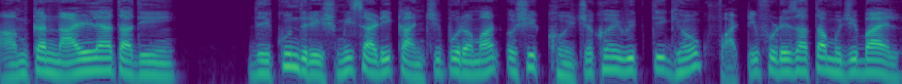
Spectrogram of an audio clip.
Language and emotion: Goan Konkani, fearful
